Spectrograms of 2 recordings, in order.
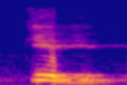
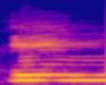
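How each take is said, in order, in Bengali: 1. n-টি একটি স্পষ্ট n ধ্বনি হিসেবে উচ্চারিত হয়। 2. n-টি একটি অনুনাসিক ng ধ্বনিতে মিশে যায়। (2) "কিং বলা যাবে না"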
